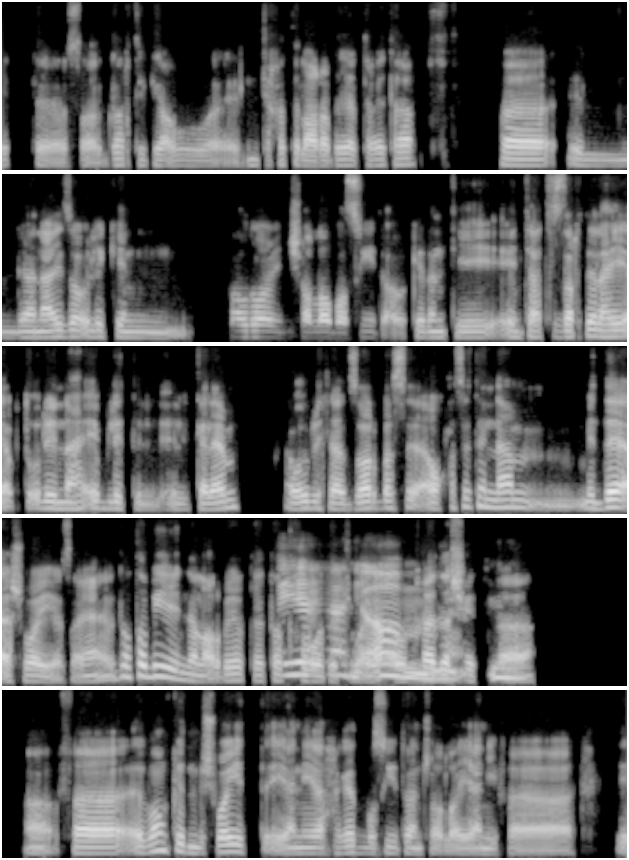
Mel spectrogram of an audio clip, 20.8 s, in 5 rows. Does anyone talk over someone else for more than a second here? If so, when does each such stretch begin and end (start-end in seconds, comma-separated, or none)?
14.3-16.0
